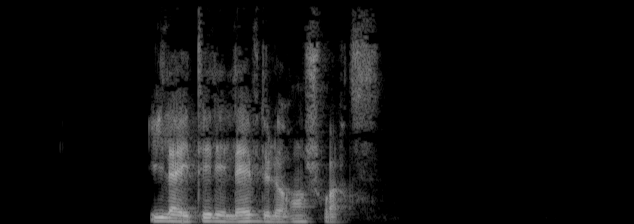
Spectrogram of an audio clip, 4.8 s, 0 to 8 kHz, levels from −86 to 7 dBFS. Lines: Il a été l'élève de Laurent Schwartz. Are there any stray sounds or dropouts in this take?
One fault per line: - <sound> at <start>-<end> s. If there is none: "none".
none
